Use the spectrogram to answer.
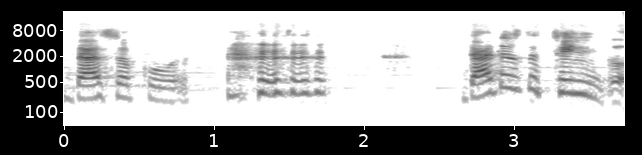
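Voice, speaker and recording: Over music in the background, a woman speaks fairly slowly with lively intonation. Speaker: podcast host, radio anchor. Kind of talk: podcast interview host.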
